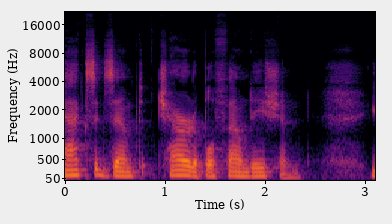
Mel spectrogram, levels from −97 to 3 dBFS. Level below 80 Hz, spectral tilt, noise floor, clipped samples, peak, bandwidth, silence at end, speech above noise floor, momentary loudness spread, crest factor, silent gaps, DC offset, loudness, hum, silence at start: -58 dBFS; -6.5 dB/octave; -56 dBFS; under 0.1%; -14 dBFS; 14 kHz; 0 s; 25 dB; 14 LU; 18 dB; none; under 0.1%; -32 LUFS; none; 0 s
